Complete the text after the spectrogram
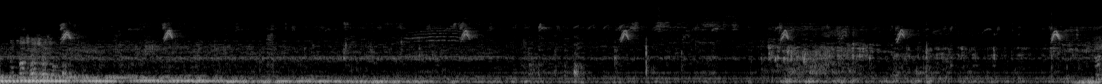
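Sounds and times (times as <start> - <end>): small bird chirping: 0.2 - 7.9.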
